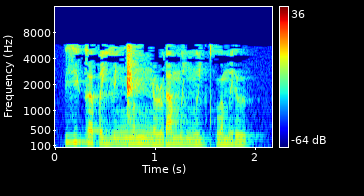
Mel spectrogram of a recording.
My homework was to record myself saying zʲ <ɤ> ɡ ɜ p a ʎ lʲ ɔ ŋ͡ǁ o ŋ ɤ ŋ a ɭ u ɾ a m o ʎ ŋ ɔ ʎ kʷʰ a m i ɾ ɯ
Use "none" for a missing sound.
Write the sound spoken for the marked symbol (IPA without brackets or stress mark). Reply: ɯ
